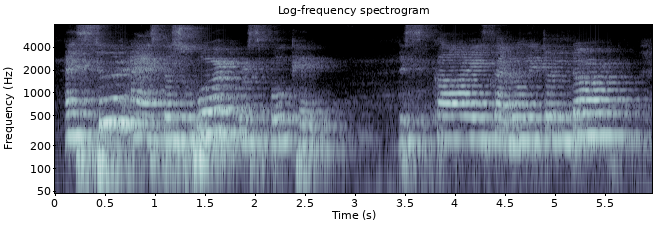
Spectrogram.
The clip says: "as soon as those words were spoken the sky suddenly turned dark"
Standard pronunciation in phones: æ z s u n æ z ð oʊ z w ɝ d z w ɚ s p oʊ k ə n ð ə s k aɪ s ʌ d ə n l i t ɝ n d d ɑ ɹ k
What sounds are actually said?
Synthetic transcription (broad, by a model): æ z s u n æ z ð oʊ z w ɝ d w ɚ s p oʊ k ə n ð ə s k aɪ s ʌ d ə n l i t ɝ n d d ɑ ɹ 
